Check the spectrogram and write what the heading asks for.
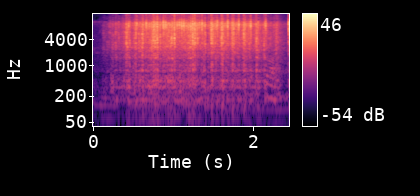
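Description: Sewing machine running at speed, its needle stitching through fabric with a rapid, even clatter that starts again after a brief stop.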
